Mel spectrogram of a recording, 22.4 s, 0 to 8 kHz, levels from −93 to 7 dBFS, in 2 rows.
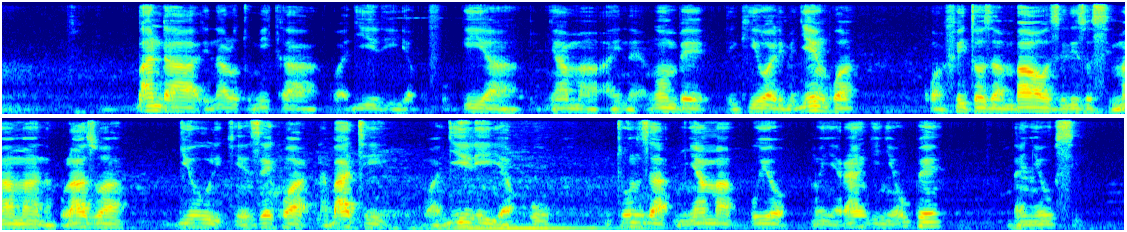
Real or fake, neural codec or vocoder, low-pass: real; none; 7.2 kHz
